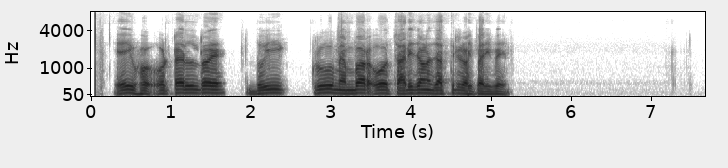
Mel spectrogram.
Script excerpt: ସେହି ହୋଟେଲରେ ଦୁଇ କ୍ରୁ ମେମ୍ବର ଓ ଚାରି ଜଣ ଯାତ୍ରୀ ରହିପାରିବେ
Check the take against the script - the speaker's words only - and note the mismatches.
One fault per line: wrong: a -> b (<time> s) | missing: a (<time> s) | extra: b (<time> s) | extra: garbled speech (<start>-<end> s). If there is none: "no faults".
wrong: ସେହି -> ଏହି (0.3 s)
